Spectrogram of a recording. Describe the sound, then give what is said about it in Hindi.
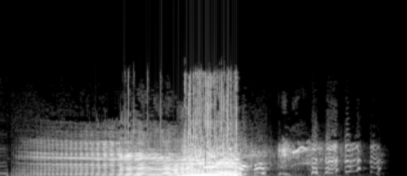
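A cow lets out one long, loud moo that swells and rises in pitch for over two seconds, followed by a few shorter, softer grunting sounds before silence. “mann guy hai”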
